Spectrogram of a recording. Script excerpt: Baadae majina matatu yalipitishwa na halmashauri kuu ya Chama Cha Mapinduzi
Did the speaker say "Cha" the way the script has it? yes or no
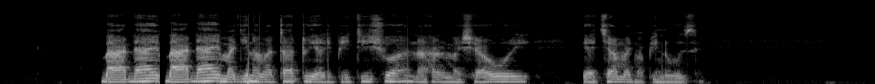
no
